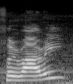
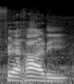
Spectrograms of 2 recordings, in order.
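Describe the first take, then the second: First: Ferrari is said with a British English accent. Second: Ferrari is said with a Portuguese accent. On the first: "the British pronunciation of Ferrari" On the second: "We say Ferrari in Portuguese"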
